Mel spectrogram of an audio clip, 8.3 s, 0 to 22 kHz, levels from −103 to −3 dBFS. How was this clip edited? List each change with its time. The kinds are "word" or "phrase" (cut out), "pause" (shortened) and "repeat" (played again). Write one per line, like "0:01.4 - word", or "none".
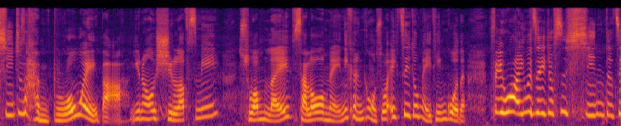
none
